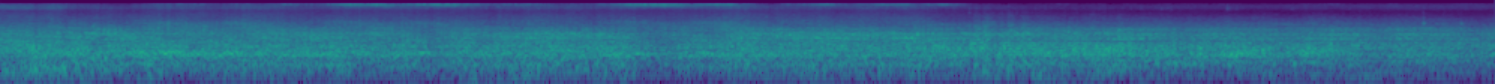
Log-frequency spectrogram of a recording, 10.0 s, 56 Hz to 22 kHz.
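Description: JR West 681 series electric express train running past close by, a steady rush of wheel and running-gear noise from the passing cars.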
